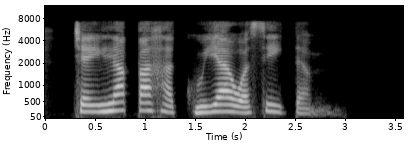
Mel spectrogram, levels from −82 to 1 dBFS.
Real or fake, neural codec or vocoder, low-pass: fake; codec, 16 kHz, 1 kbps, FunCodec, trained on LibriTTS, 50 frames a second; 7.2 kHz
